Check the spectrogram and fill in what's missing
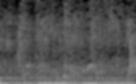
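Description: Small amount of water taken up and applied to dry hair while curling it at home, a brief, close, soft trickling splash with no talk.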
